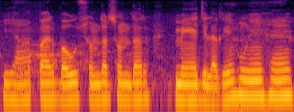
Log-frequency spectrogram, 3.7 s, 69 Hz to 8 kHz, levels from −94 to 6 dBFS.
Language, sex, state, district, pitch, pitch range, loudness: Hindi, male, Punjab, Fazilka, 120 Hz, 115-125 Hz, -16 LUFS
